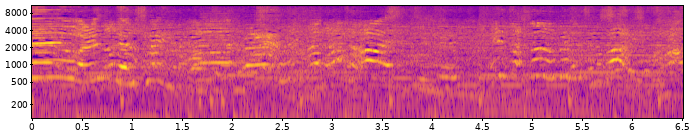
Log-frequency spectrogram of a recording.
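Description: Children's voices chattering and calling out over background music with steady low tones.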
